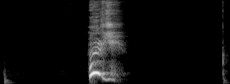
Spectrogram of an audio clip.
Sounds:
Sneeze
